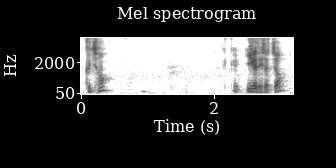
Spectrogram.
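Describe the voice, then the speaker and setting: A man's voice: a little high, lively intonation, takes it slowly, a little mellow, slightly rough. A man preaching as pastor at a small house-church service, talking it through with the listeners and often checking that they follow. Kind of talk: conversational sermon.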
